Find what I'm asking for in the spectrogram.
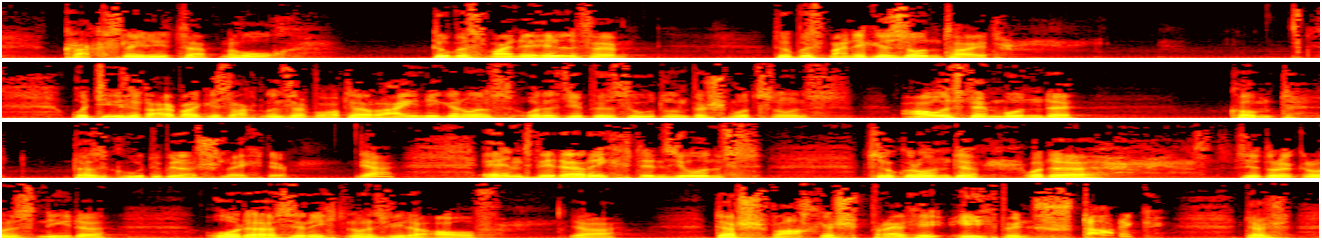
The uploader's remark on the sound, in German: im Gemeinde-Zentrum in Berlin aufgenommen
